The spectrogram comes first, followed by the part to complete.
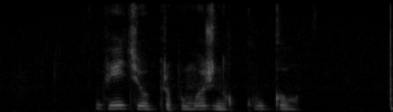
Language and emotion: Russian, neutral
